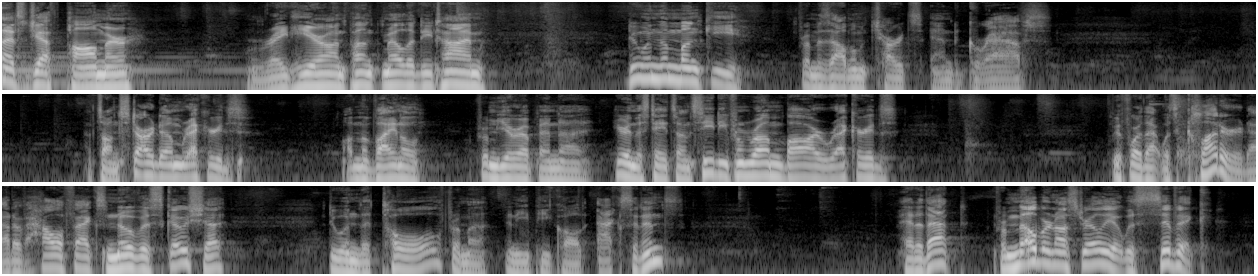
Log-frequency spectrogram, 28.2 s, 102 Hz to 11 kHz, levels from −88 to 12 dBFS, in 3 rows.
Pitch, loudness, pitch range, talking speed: 115 Hz, -18 LUFS, 95-130 Hz, 140 wpm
